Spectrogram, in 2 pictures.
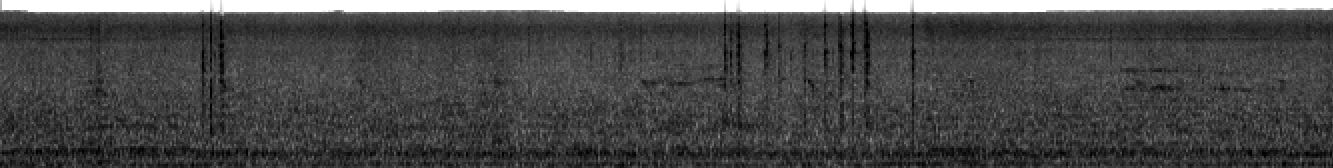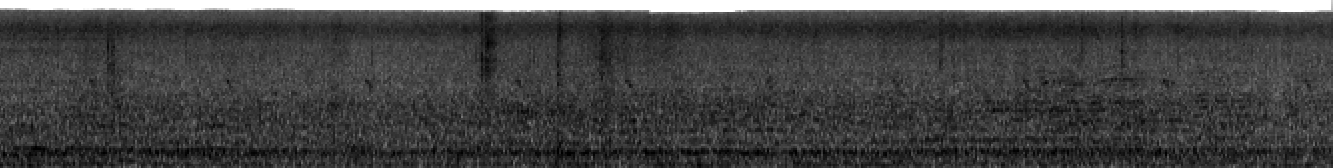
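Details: Steady buzzing from bees under the roofing runs throughout as an even droning hum, with scattered light clicks and taps around two, six and fourteen seconds.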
